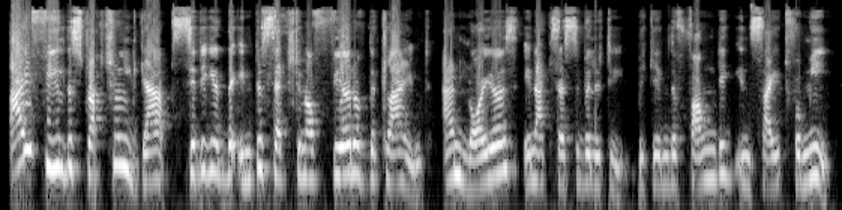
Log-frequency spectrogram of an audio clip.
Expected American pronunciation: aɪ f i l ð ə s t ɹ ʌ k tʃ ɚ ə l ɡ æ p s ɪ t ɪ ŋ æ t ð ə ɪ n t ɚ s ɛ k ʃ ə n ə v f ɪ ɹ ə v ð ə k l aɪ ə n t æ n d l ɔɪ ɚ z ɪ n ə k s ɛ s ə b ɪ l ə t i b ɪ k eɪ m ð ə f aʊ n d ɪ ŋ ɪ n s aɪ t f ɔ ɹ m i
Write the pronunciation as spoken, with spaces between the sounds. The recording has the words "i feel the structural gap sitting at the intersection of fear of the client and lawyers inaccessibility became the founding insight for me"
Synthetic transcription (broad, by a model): aɪ f i l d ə s t ɹ ʌ k tʃ ɚ ə l ɡ æ p s ɪ t ɪ ŋ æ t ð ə ɪ n t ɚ s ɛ k ʃ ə n ə v f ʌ ɹ ə v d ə k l aɪ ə n t æ n d l ɔɪ ɚ z ɪ n ə k s ɛ s ə b ɪ l ə t i b ɪ k eɪ m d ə f aʊ n d ɪ ŋ ɪ n s aɪ t f ɔ ɹ m i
